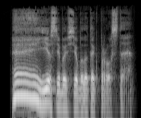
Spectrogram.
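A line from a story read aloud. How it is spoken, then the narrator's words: Sighing. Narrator (Russian): вздохнул Виктор Харгрейв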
